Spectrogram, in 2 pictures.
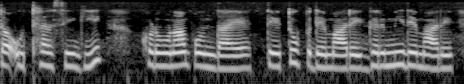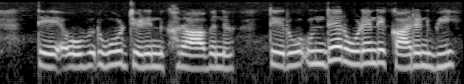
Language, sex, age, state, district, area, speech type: Dogri, female, 18-30, Jammu and Kashmir, Udhampur, rural, spontaneous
